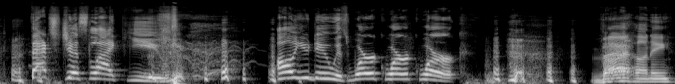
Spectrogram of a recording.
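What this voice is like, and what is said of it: Imitates a woman's voice. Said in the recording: “as good an impression as Chris Dimm's Don Henley ... Exactly what that woman does.”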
